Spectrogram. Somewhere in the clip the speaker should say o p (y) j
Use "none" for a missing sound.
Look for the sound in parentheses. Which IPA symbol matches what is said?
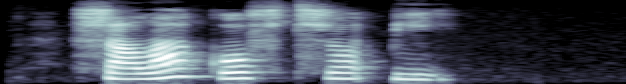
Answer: i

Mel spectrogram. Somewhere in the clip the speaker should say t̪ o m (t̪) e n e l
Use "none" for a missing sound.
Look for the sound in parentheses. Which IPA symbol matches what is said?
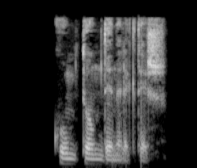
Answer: d̪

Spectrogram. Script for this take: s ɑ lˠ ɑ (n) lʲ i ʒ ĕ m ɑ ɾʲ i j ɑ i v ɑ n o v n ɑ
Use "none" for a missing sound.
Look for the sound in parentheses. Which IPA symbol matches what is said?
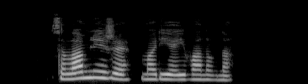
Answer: m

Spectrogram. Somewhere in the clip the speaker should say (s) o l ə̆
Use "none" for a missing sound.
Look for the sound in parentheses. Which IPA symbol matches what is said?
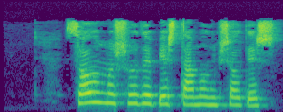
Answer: s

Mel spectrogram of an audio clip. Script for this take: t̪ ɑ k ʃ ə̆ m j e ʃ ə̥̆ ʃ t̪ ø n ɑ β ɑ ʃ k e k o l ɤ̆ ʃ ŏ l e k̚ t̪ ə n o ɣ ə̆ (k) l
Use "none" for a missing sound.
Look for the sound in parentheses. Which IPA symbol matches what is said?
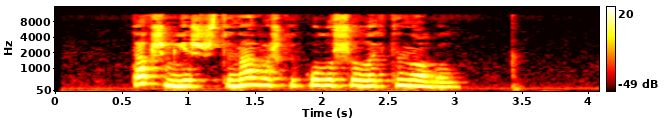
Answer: none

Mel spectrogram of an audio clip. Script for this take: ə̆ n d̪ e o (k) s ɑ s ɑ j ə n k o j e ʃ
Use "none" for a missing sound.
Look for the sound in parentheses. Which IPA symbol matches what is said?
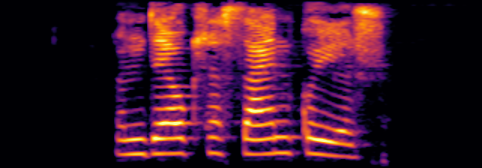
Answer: k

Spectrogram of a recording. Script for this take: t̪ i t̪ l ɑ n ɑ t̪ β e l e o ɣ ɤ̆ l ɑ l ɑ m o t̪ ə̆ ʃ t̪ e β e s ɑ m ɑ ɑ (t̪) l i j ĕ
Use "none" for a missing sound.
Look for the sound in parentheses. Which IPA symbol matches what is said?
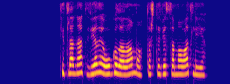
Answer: t̪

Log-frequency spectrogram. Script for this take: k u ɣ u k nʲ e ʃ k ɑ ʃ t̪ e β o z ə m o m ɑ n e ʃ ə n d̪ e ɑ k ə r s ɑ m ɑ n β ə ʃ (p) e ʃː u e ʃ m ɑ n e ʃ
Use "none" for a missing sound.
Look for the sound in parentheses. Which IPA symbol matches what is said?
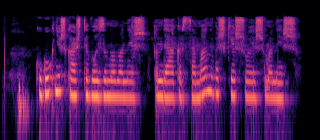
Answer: k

